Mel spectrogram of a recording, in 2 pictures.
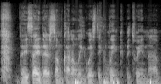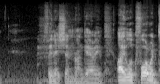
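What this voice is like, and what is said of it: Usual voice. Nothing is said of it.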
